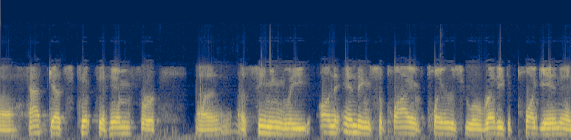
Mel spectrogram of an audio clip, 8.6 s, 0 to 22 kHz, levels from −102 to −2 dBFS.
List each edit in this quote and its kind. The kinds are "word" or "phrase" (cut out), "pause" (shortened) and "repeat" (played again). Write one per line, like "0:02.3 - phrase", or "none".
none

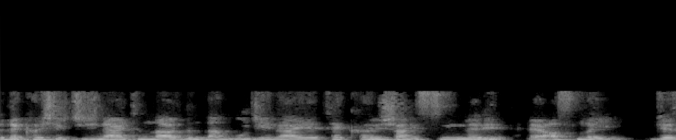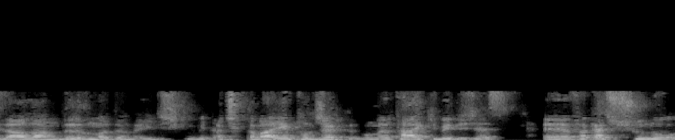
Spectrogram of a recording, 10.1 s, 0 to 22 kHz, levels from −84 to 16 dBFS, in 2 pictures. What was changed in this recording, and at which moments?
0:06.7 - word

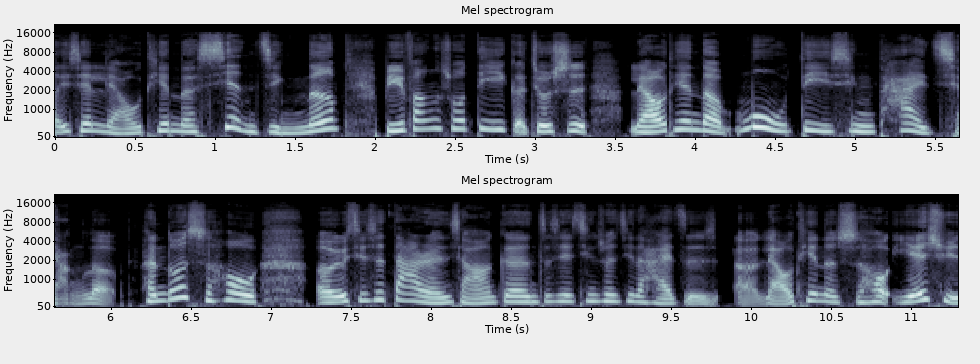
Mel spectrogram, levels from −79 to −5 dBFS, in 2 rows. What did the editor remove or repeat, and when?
0:06.1 - pause

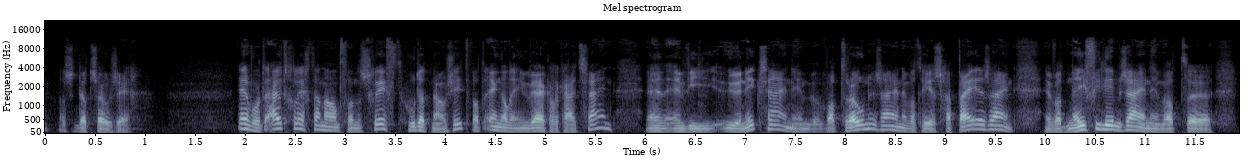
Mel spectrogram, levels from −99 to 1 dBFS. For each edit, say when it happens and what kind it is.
none

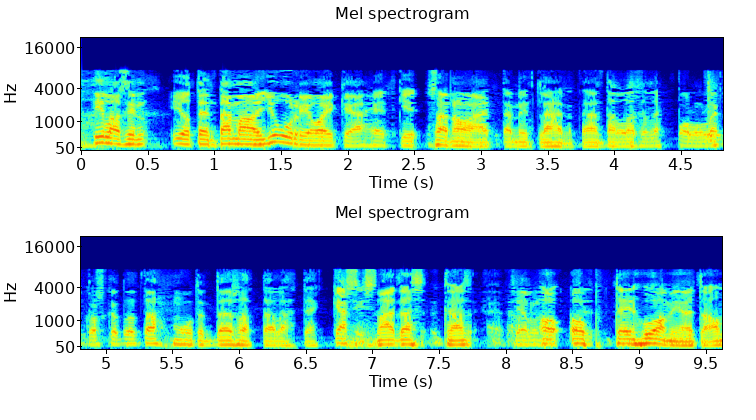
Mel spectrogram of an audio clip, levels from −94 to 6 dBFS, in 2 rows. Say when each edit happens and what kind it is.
none

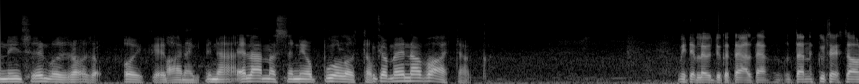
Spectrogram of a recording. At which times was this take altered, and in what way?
0:01.7 - word
0:02.0 - word
0:02.4 - word
0:03.7 - word
0:07.0 - word

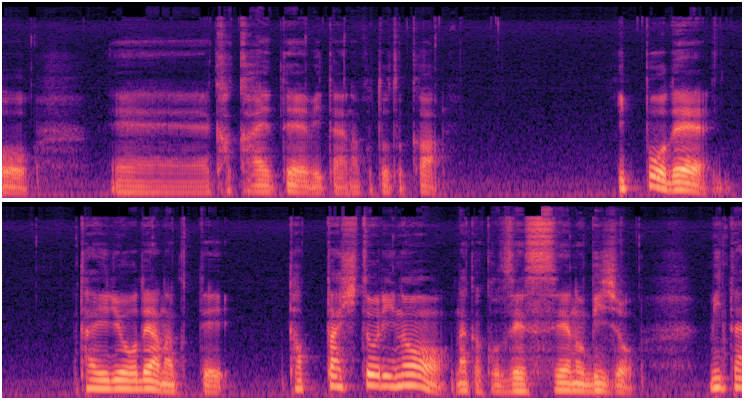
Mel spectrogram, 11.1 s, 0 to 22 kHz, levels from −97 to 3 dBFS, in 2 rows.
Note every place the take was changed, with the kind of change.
none

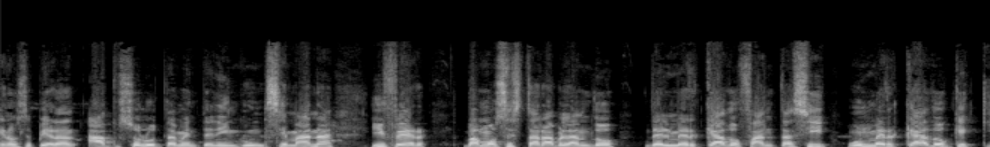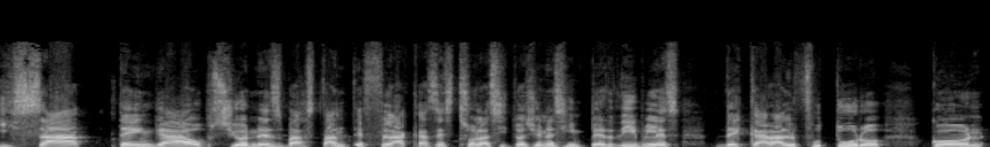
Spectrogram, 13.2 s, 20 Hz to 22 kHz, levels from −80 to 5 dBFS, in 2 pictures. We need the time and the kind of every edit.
0:01.8 - phrase
0:09.7 - phrase

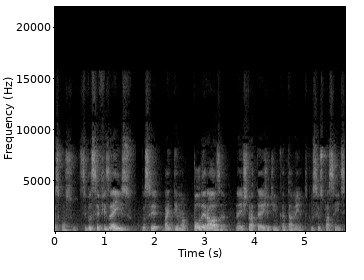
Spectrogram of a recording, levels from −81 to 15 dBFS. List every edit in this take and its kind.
none

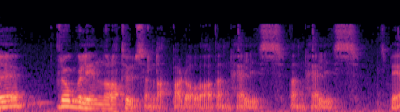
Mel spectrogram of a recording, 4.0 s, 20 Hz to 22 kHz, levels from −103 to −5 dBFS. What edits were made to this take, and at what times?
0:02.9 - repeat

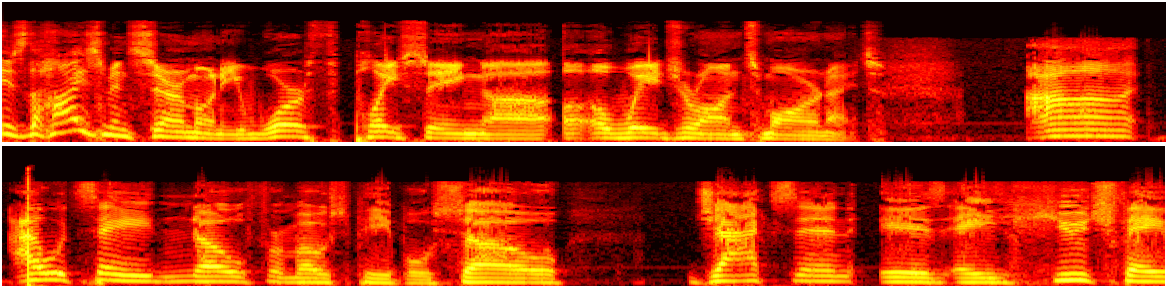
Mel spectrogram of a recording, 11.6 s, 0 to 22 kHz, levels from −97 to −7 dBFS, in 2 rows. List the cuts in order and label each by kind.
none

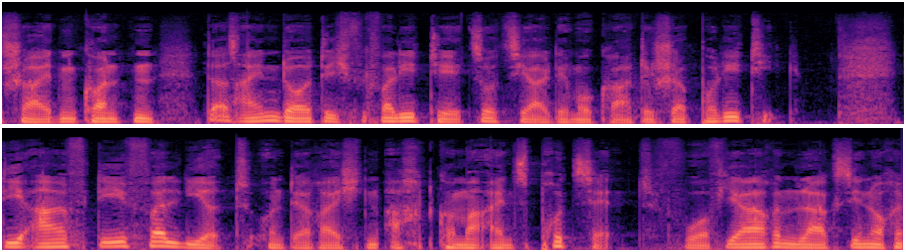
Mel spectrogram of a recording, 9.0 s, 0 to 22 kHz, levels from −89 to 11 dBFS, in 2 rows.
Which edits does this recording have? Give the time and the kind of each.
0:01.2 - word
0:01.8 - word
0:06.4 - word
0:08.1 - word

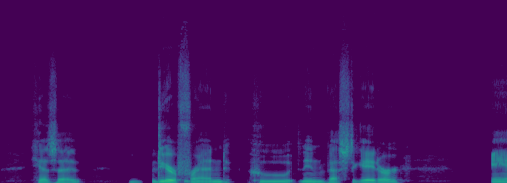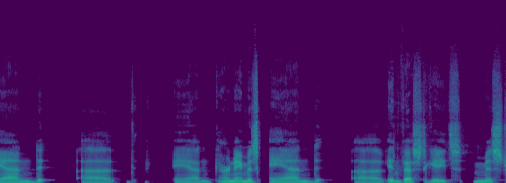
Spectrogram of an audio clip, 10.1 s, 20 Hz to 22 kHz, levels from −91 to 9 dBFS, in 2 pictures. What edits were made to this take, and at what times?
0:01.5 - word
0:03.0 - word
0:06.7 - word
0:07.2 - word
0:07.7 - word
0:08.9 - word

